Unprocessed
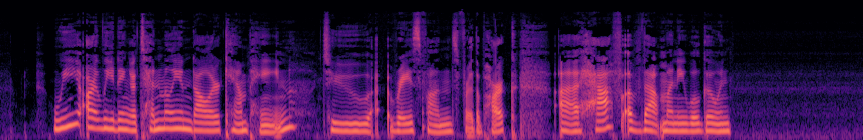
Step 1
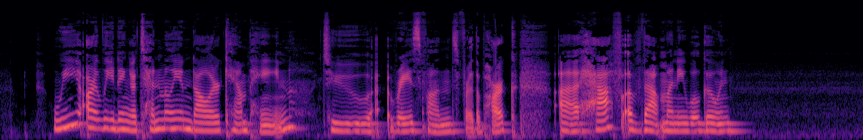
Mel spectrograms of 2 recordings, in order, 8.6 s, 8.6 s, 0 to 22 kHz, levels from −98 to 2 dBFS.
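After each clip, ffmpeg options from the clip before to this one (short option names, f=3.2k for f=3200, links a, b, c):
-filter_complex "[0:a]highpass=61,bandreject=f=60:t=h:w=6,bandreject=f=120:t=h:w=6,bandreject=f=180:t=h:w=6,bandreject=f=240:t=h:w=6,bandreject=f=300:t=h:w=6,bandreject=f=360:t=h:w=6,acrossover=split=170|1300|4900[a][b][c][d];[a]alimiter=level_in=18.5dB:limit=-24dB:level=0:latency=1,volume=-18.5dB[e];[e][b][c][d]amix=inputs=4:normalize=0,volume=-5dB"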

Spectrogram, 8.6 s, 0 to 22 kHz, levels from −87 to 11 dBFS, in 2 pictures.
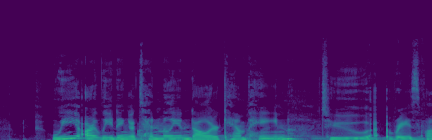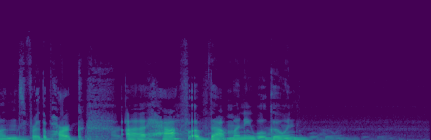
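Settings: -filter_complex "[0:a]acrossover=split=2100[a][b];[a]aecho=1:1:521|1042:0.0794|0.0222[c];[b]acompressor=threshold=-55dB:ratio=5[d];[c][d]amix=inputs=2:normalize=0,volume=4.5dB"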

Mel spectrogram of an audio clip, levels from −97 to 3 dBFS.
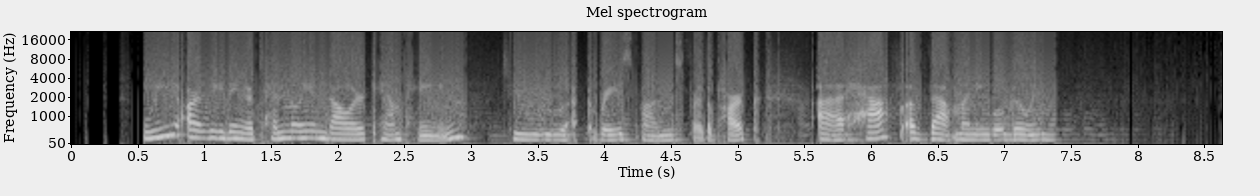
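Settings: -af "acrusher=bits=7:dc=4:mix=0:aa=0.000001,volume=6.5dB"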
